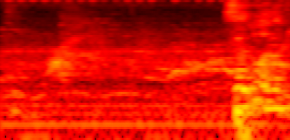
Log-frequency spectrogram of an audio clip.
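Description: A man's voice through a PA microphone, faint about half a second in, then loud near the end, over a steady electrical hum.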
